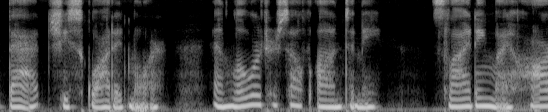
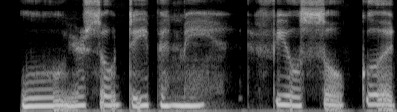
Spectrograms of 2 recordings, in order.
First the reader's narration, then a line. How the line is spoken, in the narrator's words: whimpered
